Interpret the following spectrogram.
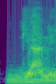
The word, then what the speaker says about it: Jnana: In original Sanskrit text, it is Gya, and that is very hard to pronounce. That is why we have so many versions of Gya. So I belong to North India. So I am practiced to speak Gya. So I will say Gyana Yoga.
